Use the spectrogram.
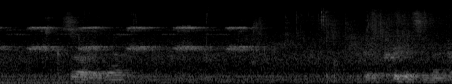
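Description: Crickets trapped in a cup chirp in regular, evenly spaced pulsing trills, moderately close, with a faint voice murmuring underneath.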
